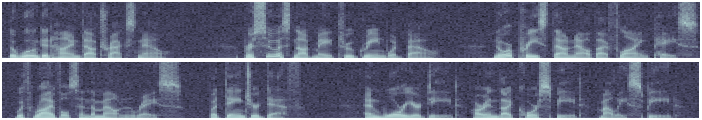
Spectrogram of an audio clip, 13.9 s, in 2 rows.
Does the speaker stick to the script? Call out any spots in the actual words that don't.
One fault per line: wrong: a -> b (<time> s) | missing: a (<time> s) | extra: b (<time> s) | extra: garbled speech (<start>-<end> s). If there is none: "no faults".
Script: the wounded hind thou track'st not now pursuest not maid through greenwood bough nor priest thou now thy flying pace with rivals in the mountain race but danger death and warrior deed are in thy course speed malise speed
missing: not (1.4 s)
